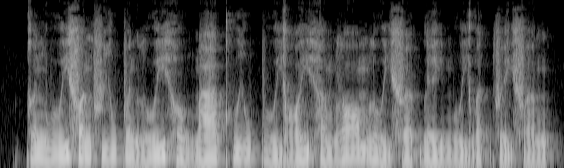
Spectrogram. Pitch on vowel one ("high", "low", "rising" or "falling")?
low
